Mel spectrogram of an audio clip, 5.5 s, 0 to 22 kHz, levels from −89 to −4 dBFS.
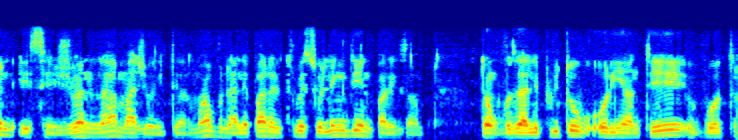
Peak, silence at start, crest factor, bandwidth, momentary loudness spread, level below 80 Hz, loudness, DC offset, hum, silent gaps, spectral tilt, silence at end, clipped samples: -12 dBFS; 0 s; 18 dB; 10.5 kHz; 9 LU; -78 dBFS; -30 LUFS; under 0.1%; none; none; -4 dB/octave; 0 s; under 0.1%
